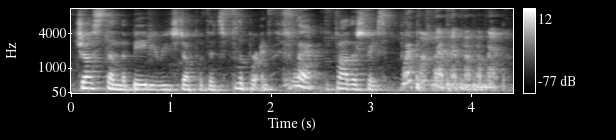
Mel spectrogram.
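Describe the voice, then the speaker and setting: A woman reading a children's picture book aloud as a storyteller, deliberate and expressive. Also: on the low side. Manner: deliberate, emphatic, with sound effects. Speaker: read-aloud teacher, storyteller. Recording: roomy echo, faint background noise.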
